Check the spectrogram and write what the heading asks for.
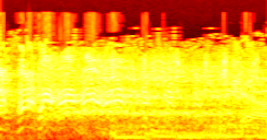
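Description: A man laughing loudly with his head thrown back. About a second in, music with a steady bass beat comes in.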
